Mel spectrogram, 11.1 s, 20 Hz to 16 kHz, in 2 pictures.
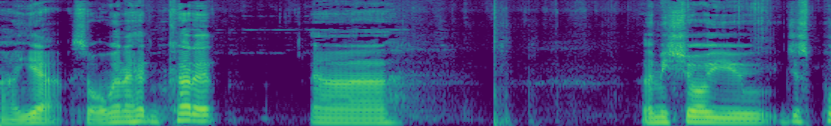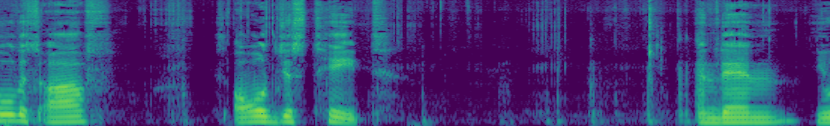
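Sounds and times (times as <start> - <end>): cloth rustling and tape peeling: 2.9 - 11.0.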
